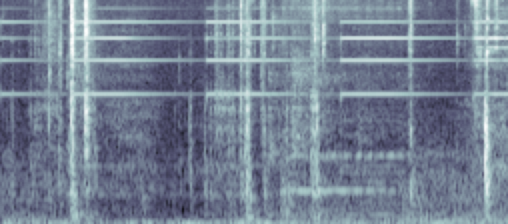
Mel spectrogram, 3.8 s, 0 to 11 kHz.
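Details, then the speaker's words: Porsche 911 Turbo 997.2 9A1 engine after rebuild, fuel lines empty and high-pressure pump unprimed: faint steady pump hum with a few clicks as the key is cycled on and off; normal fuel pump priming before first crank. "I'm just gonna turn on and I'll turn on and turn off the key a few times you hear the fuel pressure"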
